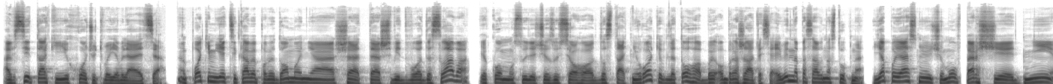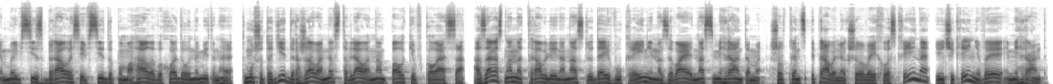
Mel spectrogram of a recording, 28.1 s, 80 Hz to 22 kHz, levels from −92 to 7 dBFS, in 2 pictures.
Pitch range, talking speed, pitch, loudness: 115-145 Hz, 165 wpm, 125 Hz, -20 LUFS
